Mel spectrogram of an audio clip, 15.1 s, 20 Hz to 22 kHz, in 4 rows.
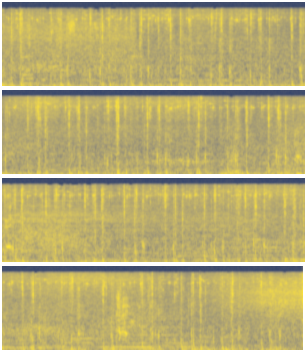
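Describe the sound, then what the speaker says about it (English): A horse's hooves clip-clop steadily in The Witcher 3 video game, a continuous trotting patter mixed with ambient game sounds and a faint voice. "Whoa there, Roach!"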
